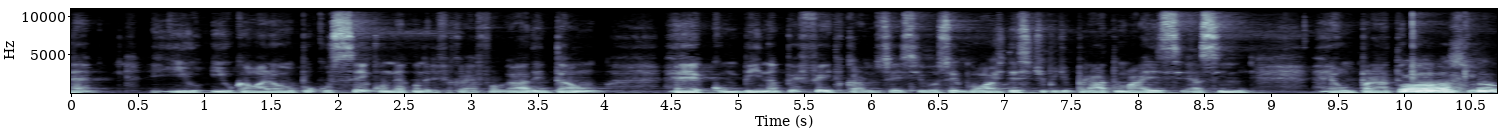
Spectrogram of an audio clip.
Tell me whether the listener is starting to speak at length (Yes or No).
Yes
